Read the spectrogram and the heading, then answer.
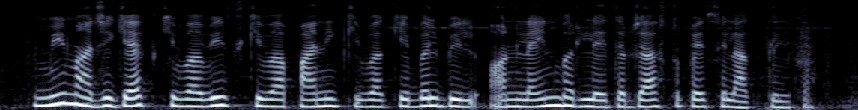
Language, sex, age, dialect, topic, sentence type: Marathi, female, 36-40, Northern Konkan, banking, question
